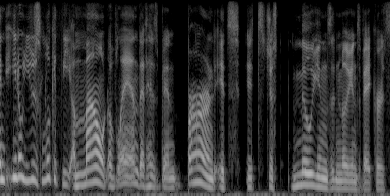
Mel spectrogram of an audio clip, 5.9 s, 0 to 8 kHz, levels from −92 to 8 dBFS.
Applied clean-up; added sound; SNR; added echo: none; none; none; none.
